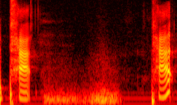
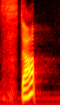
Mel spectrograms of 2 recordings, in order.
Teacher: the word pat do you feel that puff of air okay you just made an aspirated P there's air to it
